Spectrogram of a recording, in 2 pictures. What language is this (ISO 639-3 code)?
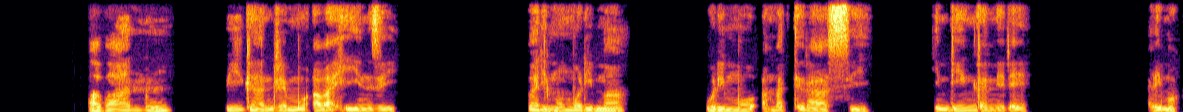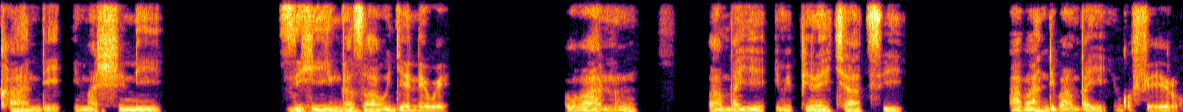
kin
